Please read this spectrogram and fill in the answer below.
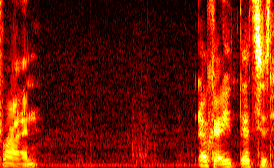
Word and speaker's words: Rian: his name Rianne Johnson I thought it was rien onsen for a bit but once I realized hey it's Ryan okay that's his name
